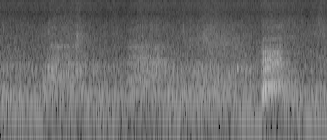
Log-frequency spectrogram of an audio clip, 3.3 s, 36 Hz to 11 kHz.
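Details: A Maine Coon mother cat with her 2-month-old kittens at a breeding cattery: a soft, low purr-like rumble, then one brief, clear meow near the end.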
